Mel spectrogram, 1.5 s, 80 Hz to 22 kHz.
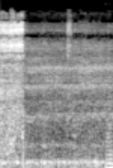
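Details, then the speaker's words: Home-made 18-ounce injector on a 5-inch gauge Manning Wardle steam locomotive, boiler near 80 psi: strong steady steam hiss dropping to quieter rush as it feeds, then starts cutting out as the boiler fills. Normal injector feeding. "you can hear it's feeding and you can hear the tone of the oh there we go it's about to cut out cuz the boiler is full of"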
